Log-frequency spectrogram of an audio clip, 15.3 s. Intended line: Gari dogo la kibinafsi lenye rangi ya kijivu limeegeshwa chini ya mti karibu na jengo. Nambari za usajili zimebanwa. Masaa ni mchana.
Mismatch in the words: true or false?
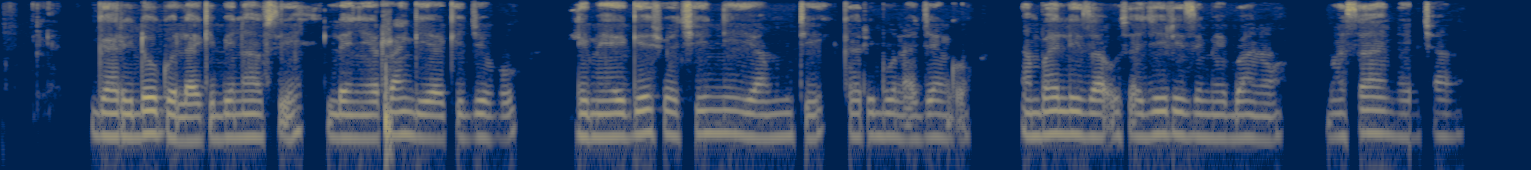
false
